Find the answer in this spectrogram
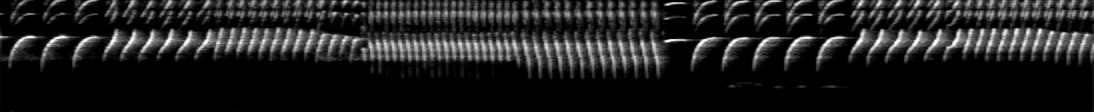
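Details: Canary song meant to set other canaries singing: swooping whistled notes, then a long dense buzzing trill, then swoops again and a rapid rattling trill, fairly continuous throughout.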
